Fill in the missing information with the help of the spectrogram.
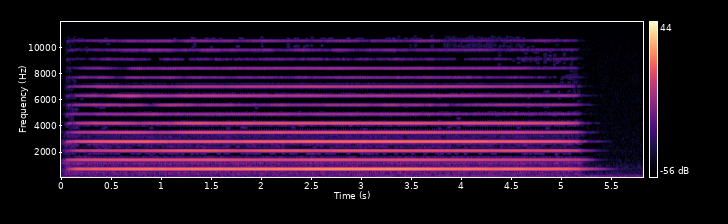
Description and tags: violin arco non vib F4
violin arco non vibrato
